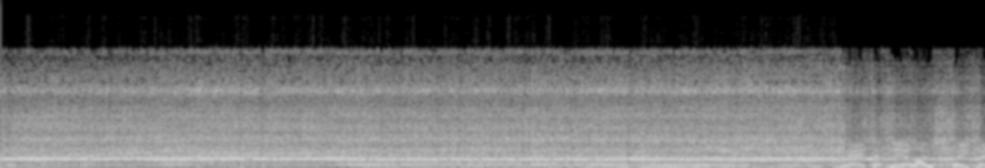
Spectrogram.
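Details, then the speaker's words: Nitro Trophy RC buggy out in the cold: plenty of smoke at the top end, but a high, wavering buzz at low throttle sounds thin and lean; the low-speed needle and carburettor are at fault. "Plenty of smoke at top end, but the bottom end, you can hear how lean it is."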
